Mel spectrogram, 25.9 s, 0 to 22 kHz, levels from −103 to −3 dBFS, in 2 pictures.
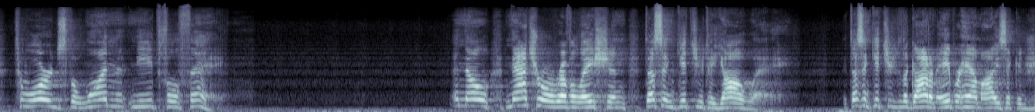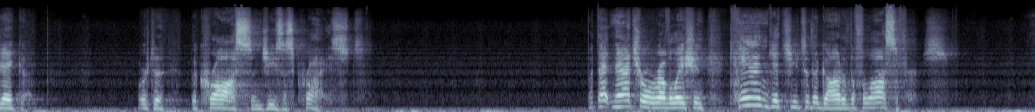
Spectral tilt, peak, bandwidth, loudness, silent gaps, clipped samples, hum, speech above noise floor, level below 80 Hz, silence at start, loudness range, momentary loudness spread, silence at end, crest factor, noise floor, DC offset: -3 dB/octave; -6 dBFS; 17.5 kHz; -26 LUFS; none; under 0.1%; none; 32 dB; -52 dBFS; 0 s; 13 LU; 17 LU; 0.1 s; 22 dB; -58 dBFS; under 0.1%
